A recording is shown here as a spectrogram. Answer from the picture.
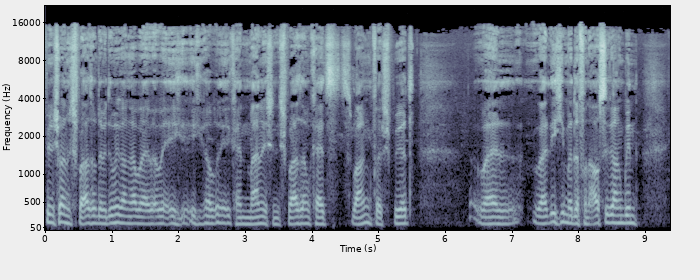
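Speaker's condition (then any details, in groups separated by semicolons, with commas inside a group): Parkinson's disease; public for about 11 years, almost no tremor, feels symptom-free when well adjusted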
